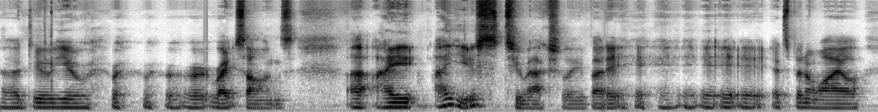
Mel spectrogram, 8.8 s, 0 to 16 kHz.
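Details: Adult man, a speech-language pathologist, who has stuttered since age eight and had speech therapy from childhood into his 20s; word repetitions; stuttering.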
